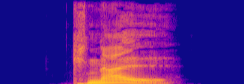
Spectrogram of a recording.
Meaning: 1. singular imperative of knallen 2. first-person singular present of knallen
- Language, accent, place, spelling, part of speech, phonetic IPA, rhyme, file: German, Germany, Berlin, knall, verb, [knal], -al, De-knall.ogg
